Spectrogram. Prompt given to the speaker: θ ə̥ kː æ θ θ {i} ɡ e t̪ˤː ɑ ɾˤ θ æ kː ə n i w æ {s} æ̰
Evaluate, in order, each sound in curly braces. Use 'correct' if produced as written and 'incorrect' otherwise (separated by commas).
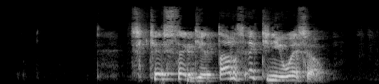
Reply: incorrect, incorrect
